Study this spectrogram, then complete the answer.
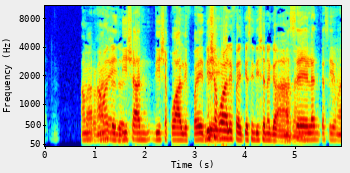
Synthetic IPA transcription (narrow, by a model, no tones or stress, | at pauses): ʔɐmɐmaɛd̪d̪iʃɐɪnd̪iʃakwaːlɪfajd̪nd̪iʃɐkwaːlɪfajd̪̚kɐsɛhɪnd̪iːʃɐnɐɡaːʔaːmɐsɾɐɛːlɐn̚kɐsɛjʊŋʔɐ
